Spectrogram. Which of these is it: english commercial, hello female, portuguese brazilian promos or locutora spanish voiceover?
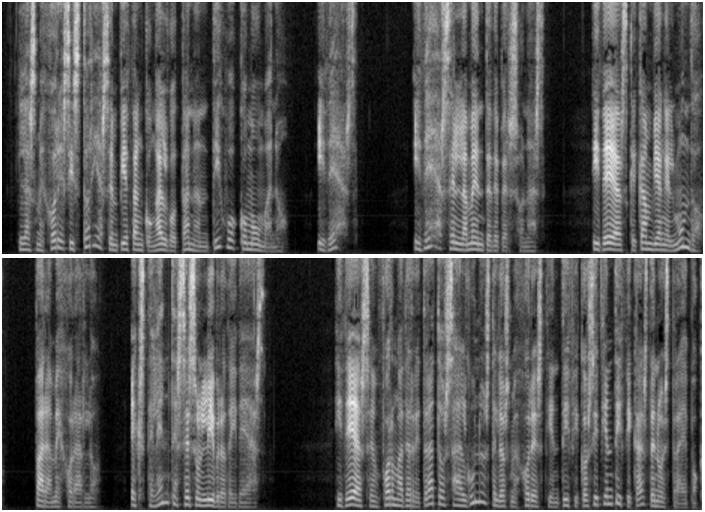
locutora spanish voiceover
